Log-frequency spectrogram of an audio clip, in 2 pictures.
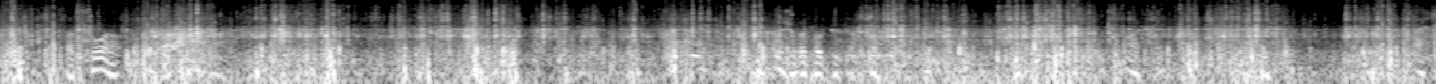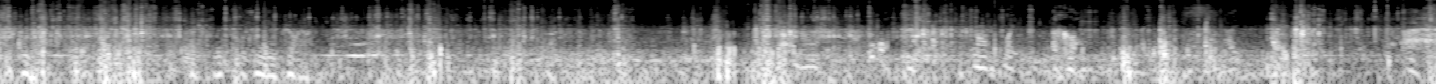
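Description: Bicycle tyres rumble and rattle fast over a rough dirt trail.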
